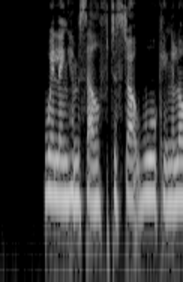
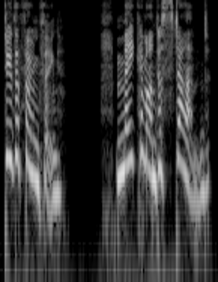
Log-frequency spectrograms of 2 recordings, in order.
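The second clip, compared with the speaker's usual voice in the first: high, urgent plea; anxious woman; 9 semitones higher, 4 dB louder than usual. A narrator's reading. Madeline urging Smith, high and anxious. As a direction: press him, high and fretful.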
